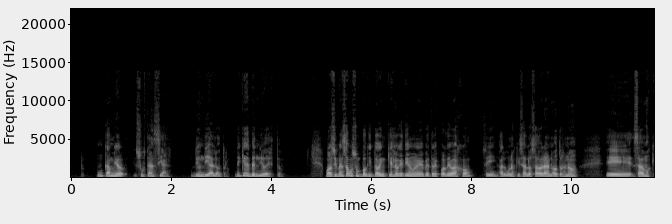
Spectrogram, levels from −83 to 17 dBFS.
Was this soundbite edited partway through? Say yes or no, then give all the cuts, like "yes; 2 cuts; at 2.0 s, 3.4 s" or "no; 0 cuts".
yes; 2 cuts; at 1.2 s, 3.2 s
